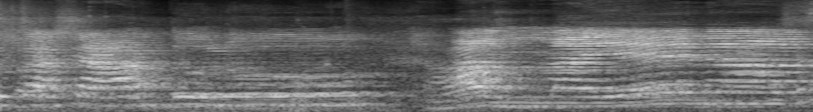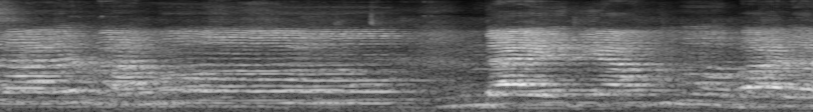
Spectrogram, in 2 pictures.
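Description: Three young girls singing a song together in unison without accompaniment, holding long notes, with short breaks between lines about two seconds in and again past six seconds.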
